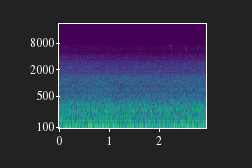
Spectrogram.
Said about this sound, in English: I'm just getting a feel for talking while I'm driving.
